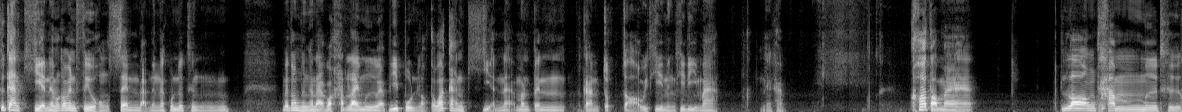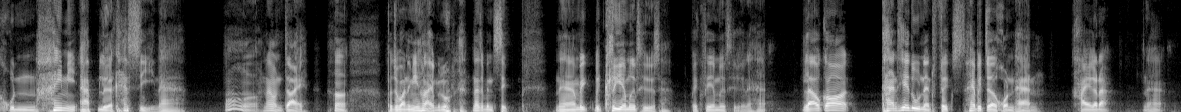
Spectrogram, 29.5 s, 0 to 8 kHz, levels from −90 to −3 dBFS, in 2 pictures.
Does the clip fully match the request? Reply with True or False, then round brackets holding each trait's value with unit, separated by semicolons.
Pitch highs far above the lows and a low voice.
True (5.9 semitones; 100 Hz)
